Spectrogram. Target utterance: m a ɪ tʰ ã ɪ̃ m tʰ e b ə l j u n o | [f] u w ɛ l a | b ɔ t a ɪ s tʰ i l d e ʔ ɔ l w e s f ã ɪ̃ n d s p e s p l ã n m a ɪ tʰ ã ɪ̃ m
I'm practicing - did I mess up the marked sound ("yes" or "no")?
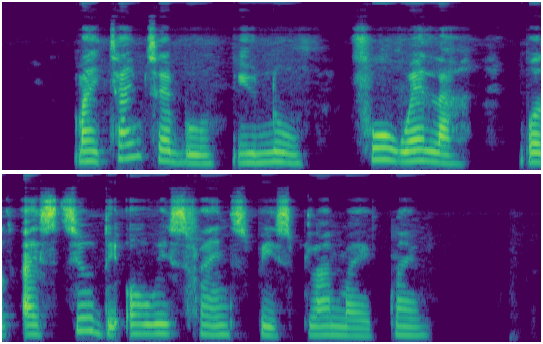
no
